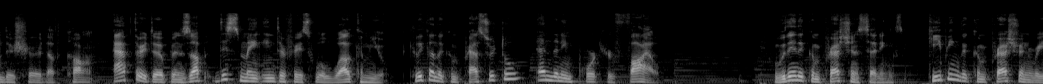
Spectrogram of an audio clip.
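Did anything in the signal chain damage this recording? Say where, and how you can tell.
No, nothing in the chain left an audible mark on this audio, so there is no stage to point to.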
